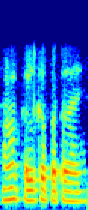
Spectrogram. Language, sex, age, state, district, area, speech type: Hindi, male, 18-30, Rajasthan, Karauli, rural, conversation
